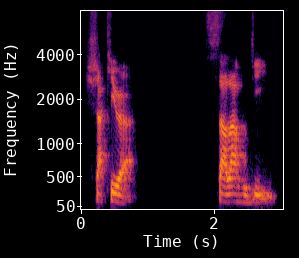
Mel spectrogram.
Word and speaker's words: Shakira Salahuddin: to the virtual lectern, Toastmaster Shakira Salahuddin. I hope I got that pronunciation right. Toastmaster Shakira, virtual lectern. Thank you very much, General Evaluator. Yes. The pronunciation is apt.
